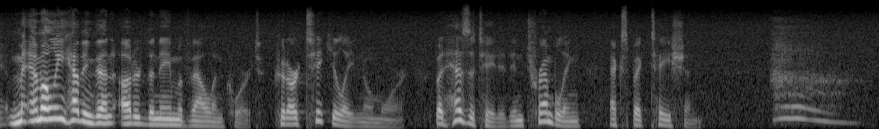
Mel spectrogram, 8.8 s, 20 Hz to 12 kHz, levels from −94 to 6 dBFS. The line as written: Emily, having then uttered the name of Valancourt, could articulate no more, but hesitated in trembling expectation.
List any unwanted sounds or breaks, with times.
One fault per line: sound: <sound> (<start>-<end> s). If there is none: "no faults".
sound: sigh (7.7-8.6 s)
